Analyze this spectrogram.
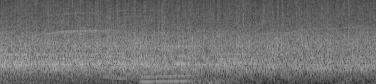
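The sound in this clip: Audience applause after a performance at a Punjabi stage event: thick, continuous clapping at a fairly even level, with a faint voice briefly showing through midway.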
